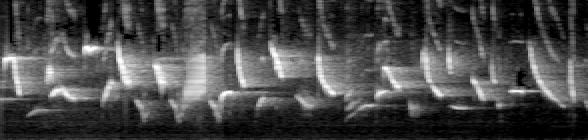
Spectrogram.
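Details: Canary tutored with blackthroat and sanger song sings sharp, high downslurred whistles and quick chips, about one to two notes per second in irregular, lively bursts.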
